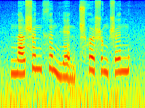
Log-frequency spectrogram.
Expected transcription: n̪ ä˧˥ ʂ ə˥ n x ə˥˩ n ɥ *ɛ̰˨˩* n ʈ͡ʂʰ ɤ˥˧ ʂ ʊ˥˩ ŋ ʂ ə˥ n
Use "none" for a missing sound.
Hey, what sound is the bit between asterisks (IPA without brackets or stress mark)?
ɛ̰˨˩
